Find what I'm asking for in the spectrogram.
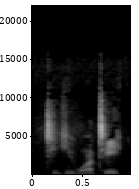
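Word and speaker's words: Taika Waititi: Tiki Wati. – Yeah. – Ooh! That's the first time I said his name right!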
